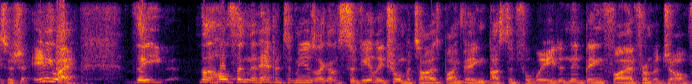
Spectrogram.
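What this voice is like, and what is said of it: New Zealand accent. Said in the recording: “I'm from New Zealand, you know, and I've got that incredibly sexy accent ... it's just like chocolate rolling into your ear places”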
